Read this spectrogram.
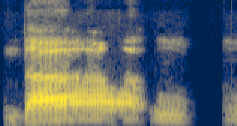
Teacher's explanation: ওয়াও এর উপর উল্টা পেশ আছে, এটা ওয়াও মাদ্দার সমান, এক আলিফ, এক আলিফ পরিমাণ টান দিয়ে পড়তে হবে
